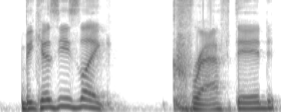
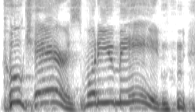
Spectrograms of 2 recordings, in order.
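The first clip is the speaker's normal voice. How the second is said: dismissive reply; 9 semitones higher, slower than usual. Retold or imitated. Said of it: "And I was like".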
